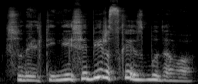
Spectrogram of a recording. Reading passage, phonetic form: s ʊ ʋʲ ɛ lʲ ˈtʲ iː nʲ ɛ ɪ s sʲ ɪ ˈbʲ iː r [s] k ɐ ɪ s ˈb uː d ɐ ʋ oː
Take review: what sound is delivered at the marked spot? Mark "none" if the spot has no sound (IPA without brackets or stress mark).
s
